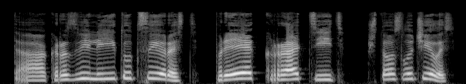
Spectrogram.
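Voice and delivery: loud, high, slow reprimand; stern scolding. A narrator's reading. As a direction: bark orders at the weepers. Mage scolds the crying women.

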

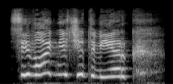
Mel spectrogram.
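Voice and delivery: Galka sighing. Acted. Galka answering Dalila with a slow sigh, high voice. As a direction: sigh it out as the friend. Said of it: "вздохнула Галка".

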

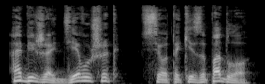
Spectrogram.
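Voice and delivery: usual speaking voice

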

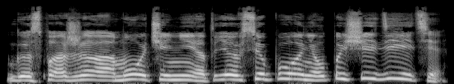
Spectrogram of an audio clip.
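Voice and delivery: slow, high desperate begging; pleading. A narrator's reading. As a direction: beg for your life. Begging for mercy.

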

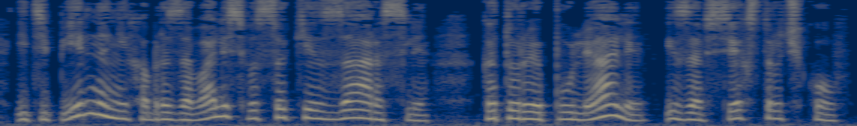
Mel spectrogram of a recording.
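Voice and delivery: ordinary delivery

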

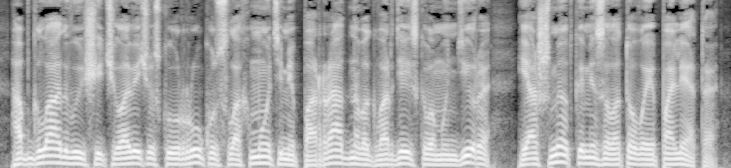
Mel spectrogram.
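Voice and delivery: plain reading voice

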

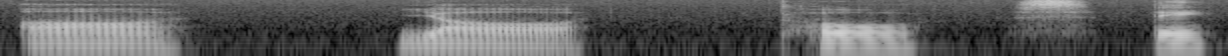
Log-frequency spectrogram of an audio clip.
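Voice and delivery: Ah ya to ste with each syllable set apart. Shown as a demonstration. Teacher sounding out the word for listeners. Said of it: "it's pronounced like this".

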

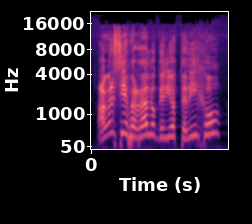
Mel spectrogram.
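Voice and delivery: mocking taunt. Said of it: "no como diciendo".

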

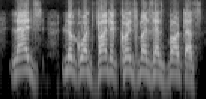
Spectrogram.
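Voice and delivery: high, loud, triumphant shout. A narrator's reading. Van Neck announcing his friend over raucous singing, shouting. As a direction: shout it over a noisy crowd. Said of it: "shouted over the raucous singing".

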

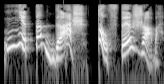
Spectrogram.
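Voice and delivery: high, squealing struggle voice; furious insult. A narrator's reading. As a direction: spit the insult mid-tussle. Two men fighting over key.

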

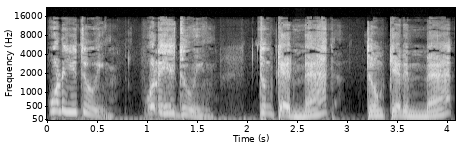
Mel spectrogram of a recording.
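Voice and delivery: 嗓子压住，音调很高地挤出来; 像小鸟一样高声挤着嗓子提醒; 压着嗓子. Shown as a demonstration. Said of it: "嗓子压". (压嗓高音挤声)

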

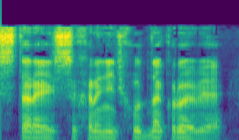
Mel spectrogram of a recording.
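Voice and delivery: plain reading voice

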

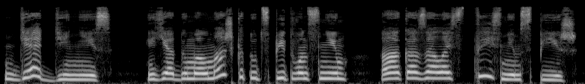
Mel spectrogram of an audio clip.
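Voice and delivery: put-on a boy let down, stretching his words; disappointed child. A narrator's reading. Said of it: "Ребёнок скорбно покачал головой, он был крайне разочарован".

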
